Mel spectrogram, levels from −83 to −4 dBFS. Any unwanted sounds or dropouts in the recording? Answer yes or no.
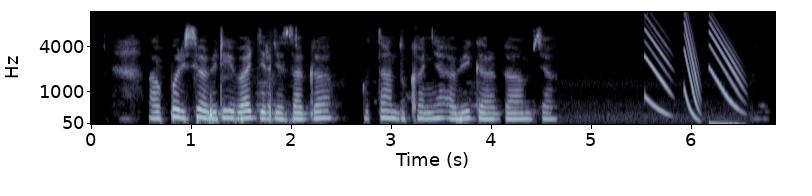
yes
